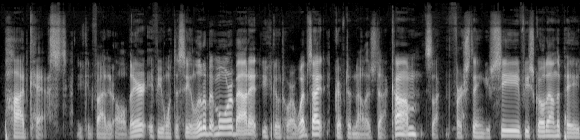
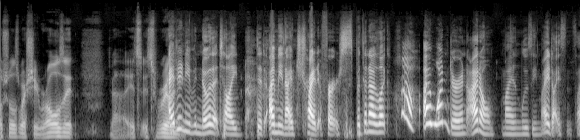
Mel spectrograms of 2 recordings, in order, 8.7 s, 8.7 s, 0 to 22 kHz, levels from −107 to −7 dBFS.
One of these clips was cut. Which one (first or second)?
first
